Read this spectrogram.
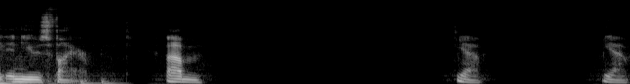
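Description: A middle-aged man reads aloud in short phrases, close to a microphone.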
